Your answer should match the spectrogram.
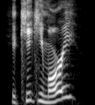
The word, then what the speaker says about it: hikikomori: again, make sure I'm saying this right, the Hikikomori? – Yes.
